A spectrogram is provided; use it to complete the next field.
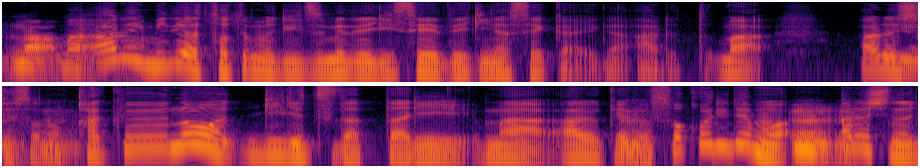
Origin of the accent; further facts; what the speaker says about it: Tohoku, Japan; accent: Tohoku; 若干私もイントネーションは東北のイントネーション出ますけど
